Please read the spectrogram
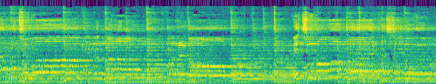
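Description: Live amplified acoustic guitar duo playing a song, steady throughout.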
